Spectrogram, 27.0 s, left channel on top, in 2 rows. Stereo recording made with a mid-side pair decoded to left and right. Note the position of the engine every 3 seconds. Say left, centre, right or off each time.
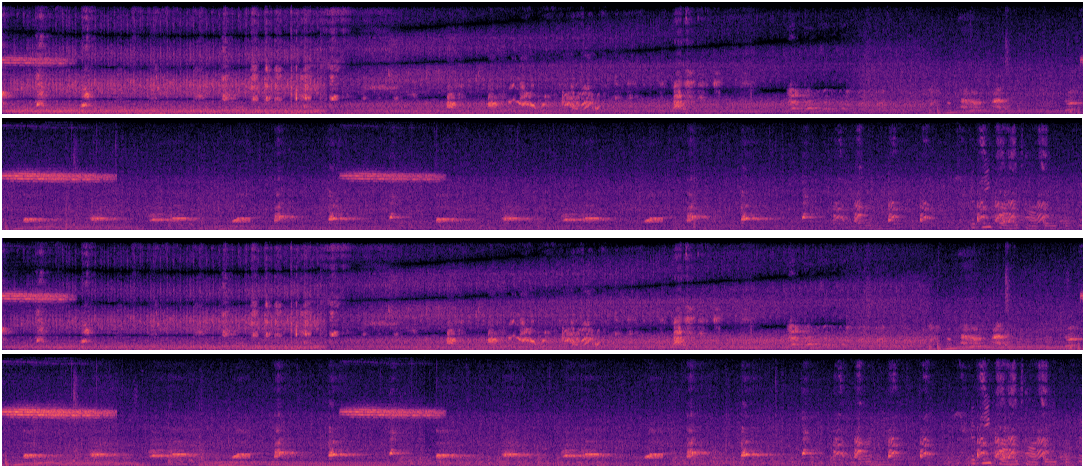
left, centre, right, right, right, right, right, right, right.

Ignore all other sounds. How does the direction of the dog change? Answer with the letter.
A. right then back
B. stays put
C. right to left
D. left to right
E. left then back
D.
